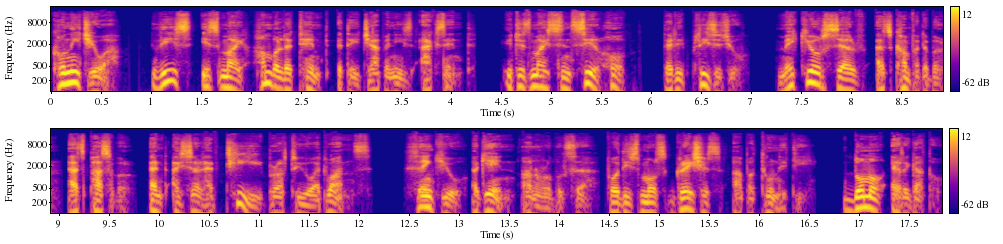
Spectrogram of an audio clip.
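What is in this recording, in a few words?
Japanese, Accents & Dialects; Voice, Acting & Singing samples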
